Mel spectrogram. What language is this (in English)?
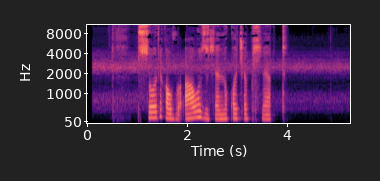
Kabardian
